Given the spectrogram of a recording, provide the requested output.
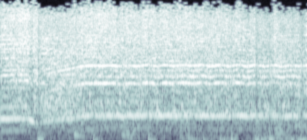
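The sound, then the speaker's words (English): A church audience screams and cheers together in a loud, sustained roar, with whoops and shouts overlapping throughout, dense. “Wow, why don't you give him a scream?”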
